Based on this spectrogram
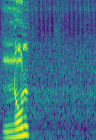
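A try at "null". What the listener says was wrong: নুল, নুল, নুল। আপনি যদি নাল বলেন তাহলে হচ্ছে আপনি এটাকে ভাঙেন। যদি আপনার লেটার যদি ক্লিয়ার থাকে তাহলে এটা নাল বলার প্রশ্নই আসে না। হ্যাঁ, যদি আমি ইউর উচ্চারণ যদি আমি জার্মান ভাষায় যদি বলি, এ, উ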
